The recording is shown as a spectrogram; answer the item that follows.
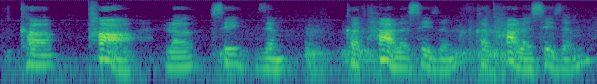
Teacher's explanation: Tới 5 vần đúng không ạ? Chúng ta sẽ nhấn vần 2.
